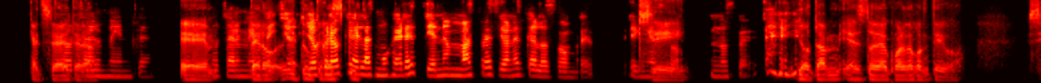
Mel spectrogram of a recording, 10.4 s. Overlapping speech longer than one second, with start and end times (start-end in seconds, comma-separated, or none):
2.1-3.6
